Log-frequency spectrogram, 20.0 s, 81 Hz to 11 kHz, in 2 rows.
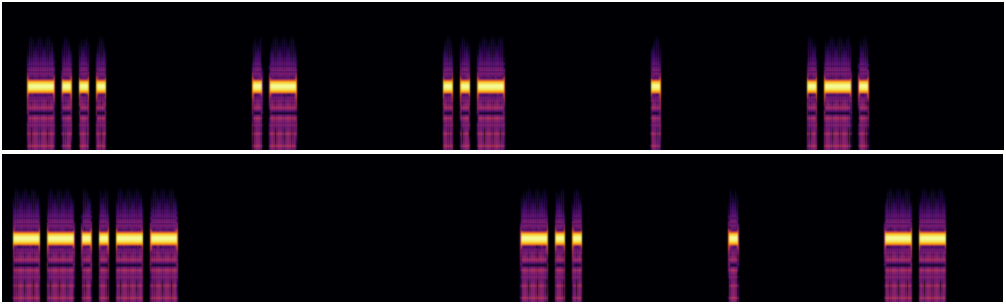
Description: Morse code, heard as a keyed tone, about 14 wpm, spaced as for 5 wpm, 680 Hz. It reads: BAUER, DEM
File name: Morsekurs / Witze / Witz 13. April 2021, 25 F70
